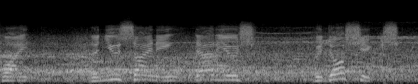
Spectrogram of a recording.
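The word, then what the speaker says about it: Wdowczyk: the new signing, Dariusz Widosic. I do believe that is how you pronounce his name.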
